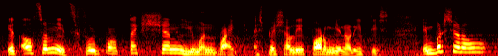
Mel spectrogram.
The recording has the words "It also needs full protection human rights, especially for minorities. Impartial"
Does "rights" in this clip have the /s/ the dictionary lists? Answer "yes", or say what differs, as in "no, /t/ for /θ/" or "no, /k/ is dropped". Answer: no, /s/ is dropped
